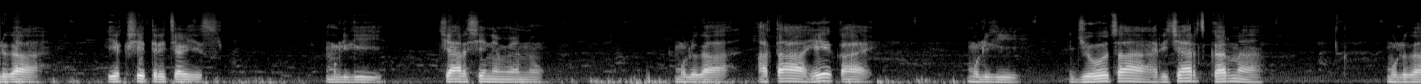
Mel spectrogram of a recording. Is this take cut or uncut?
uncut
